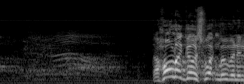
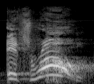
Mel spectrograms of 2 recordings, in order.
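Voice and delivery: sharp raised cry of protest, high and loud; loud complaint; 9 semitones higher, 8 dB louder than usual. Retold or imitated. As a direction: call it out loud like a scandal. Guest complains loudly at dinner.

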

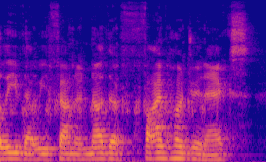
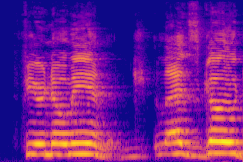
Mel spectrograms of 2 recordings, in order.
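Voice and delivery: slow, loud hype-up yell; hype shout; 8 semitones higher, 12 dB louder, much slower than usual. Real, not acted. Streamer pumping up chat before the scratch, loud slow hype. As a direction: psych yourself up, drawn out and loud.

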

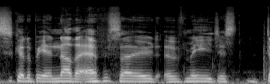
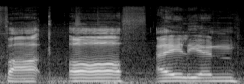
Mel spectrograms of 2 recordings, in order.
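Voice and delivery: loud outburst; 2 semitones higher, 9 dB louder, much slower than usual. Real, not acted. Alien attacks the player.

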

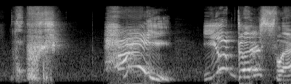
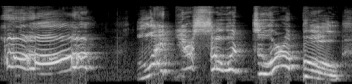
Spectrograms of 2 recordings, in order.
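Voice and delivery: cooing; 12 semitones higher than usual. Acted. Cooing over the baby gator.

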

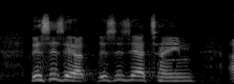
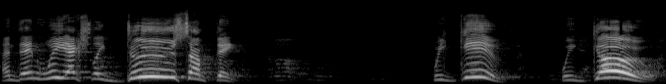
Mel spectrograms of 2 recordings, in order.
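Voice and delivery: louder, higher preaching call; rousing sermon; 5 semitones higher, 9 dB louder than usual. Acted. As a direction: drive the call to action home. Preacher builds to loud call.

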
